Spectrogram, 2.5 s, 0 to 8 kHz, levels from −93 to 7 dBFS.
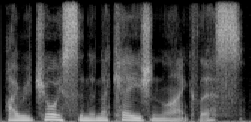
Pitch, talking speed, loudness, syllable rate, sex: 135 Hz, 165 wpm, -20 LUFS, 4.7 syllables/s, male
